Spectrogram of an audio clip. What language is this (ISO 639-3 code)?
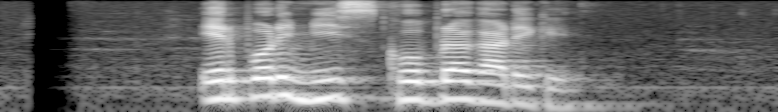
ben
